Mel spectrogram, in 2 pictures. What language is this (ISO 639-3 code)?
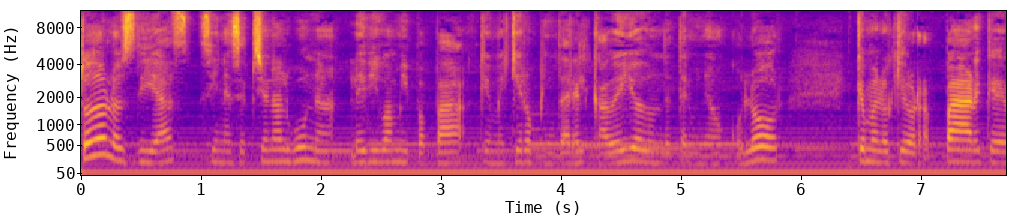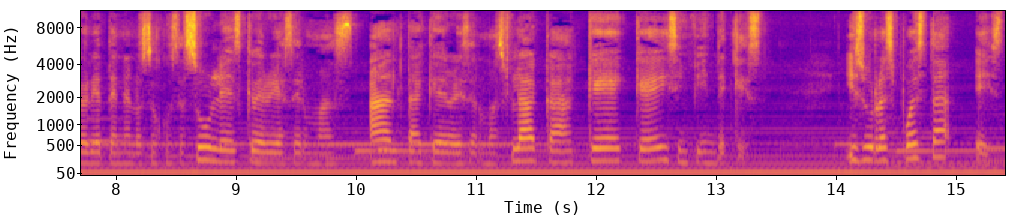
spa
